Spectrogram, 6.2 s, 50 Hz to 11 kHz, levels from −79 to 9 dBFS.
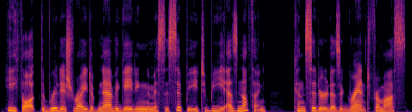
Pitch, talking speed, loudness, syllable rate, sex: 200 Hz, 185 wpm, -19 LUFS, 5.4 syllables/s, female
